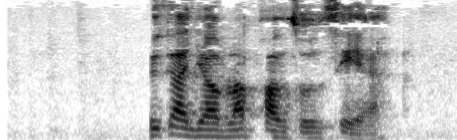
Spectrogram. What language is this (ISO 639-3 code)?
tha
